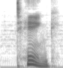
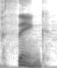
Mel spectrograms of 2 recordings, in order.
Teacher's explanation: They try to substitute the th sound with sounds they already know. Turkish speakers often use t or s sounds instead.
